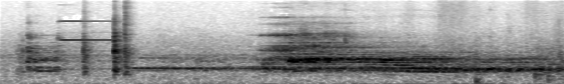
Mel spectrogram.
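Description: Electronic sound effect from a handheld light-up toy cube: a couple of clicks as it is pressed, then a steady electronic tone, joined about two seconds in by higher, wavering tones.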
